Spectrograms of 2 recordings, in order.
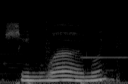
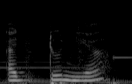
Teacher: antum perlu menyebutkan huruf nun mati dengan jelas tanpa berdengung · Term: izhar mutlak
